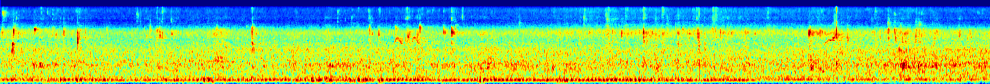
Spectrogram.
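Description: Faint splashing at the water's surface and a few light clicks as a Muscovy duck snatches bread from the pond, over a steady low hum.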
